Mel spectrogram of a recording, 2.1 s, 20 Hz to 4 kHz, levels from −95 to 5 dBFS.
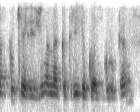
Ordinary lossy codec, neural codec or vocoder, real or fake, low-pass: Opus, 24 kbps; none; real; 3.6 kHz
